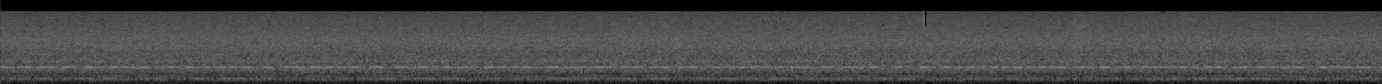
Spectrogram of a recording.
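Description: Steady machinery hum with a constant whine over a hiss of air noise, unchanging throughout.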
